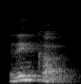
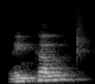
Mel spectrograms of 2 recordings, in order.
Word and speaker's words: wrinkle: তারপর হচ্ছে রিঙ্কল। রিঙ্কল, এখানেও কিন্তু ডাব্লিউ শব্দের উচ্চারণ হয়নি, ডাব্লিউ অক্ষরের উচ্চারণ হয়নি।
